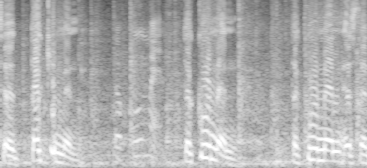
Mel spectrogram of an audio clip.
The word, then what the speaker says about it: Tocumen: Okay, we learned how do you pronounce it? Tocumen.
